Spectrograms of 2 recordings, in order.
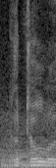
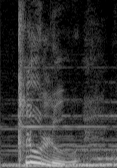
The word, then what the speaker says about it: Cthulhu: tells a colleague, well, it's really meant to be 2 syllables. You're supposed to put your tongue at the roof of your mouth and cough it out like Cthulhu.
